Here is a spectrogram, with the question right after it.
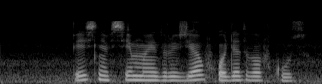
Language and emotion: Russian, neutral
